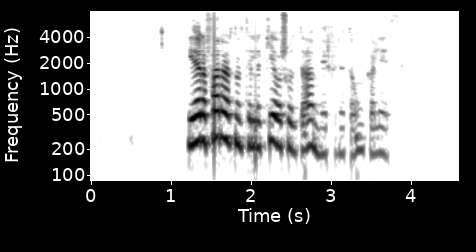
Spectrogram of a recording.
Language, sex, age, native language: Icelandic, female, 50-59, Icelandic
